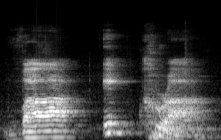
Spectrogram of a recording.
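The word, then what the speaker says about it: ויקרא: 바 이크라 엘 모셰 바이다벨 아도나이 엘라 메오헬 모엣 레몰 이렇게 발음을 합니다.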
